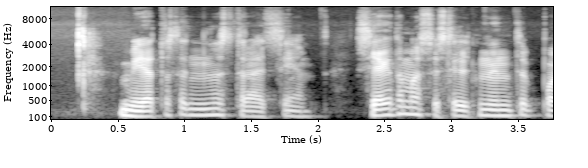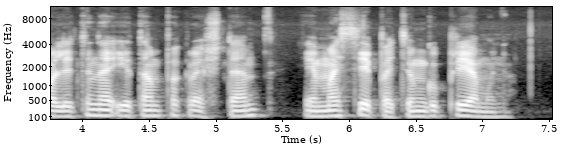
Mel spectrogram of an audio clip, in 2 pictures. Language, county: Lithuanian, Šiauliai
